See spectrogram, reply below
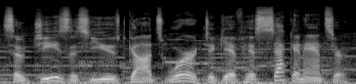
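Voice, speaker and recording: Slow, expressive male storyteller. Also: lowish voice. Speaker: narrator. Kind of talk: scripted storybook narration. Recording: narration over clear music.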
